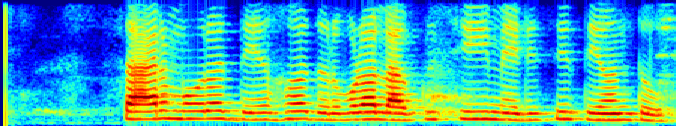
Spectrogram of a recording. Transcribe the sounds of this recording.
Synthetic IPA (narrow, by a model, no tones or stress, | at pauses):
saɾmoɾɔd̪eɦɔd̪uɾbɔɭɔlaɡut͡ʃʰimeɖisit̪iɔnt̪u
